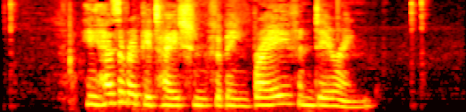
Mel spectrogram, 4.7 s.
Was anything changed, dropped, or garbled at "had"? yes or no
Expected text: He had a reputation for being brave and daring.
yes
